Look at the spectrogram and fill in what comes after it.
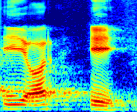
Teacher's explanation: तालु जो मध्य का कोमल भाग, वैसे हिंदी में दो प्रकार के, कोमल तालु और कठोर तालु, लेकिन ये यहाँ अपन सीधा सा माने कि तालु से बोले जाने वाले स्वर है वो है ई और ई। जीभ का मध्य भाग तालु के टच करेगा, तब तालु से बोला जाएगा ई और ई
